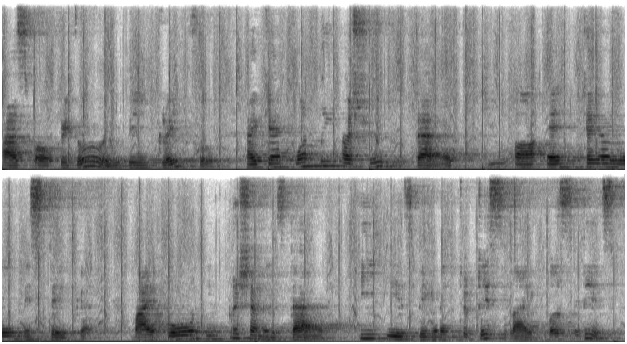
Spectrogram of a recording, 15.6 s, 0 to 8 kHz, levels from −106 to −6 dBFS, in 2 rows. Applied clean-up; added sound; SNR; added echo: none; Zipper (clothing); 5 dB; reverberation time 2.1 s.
